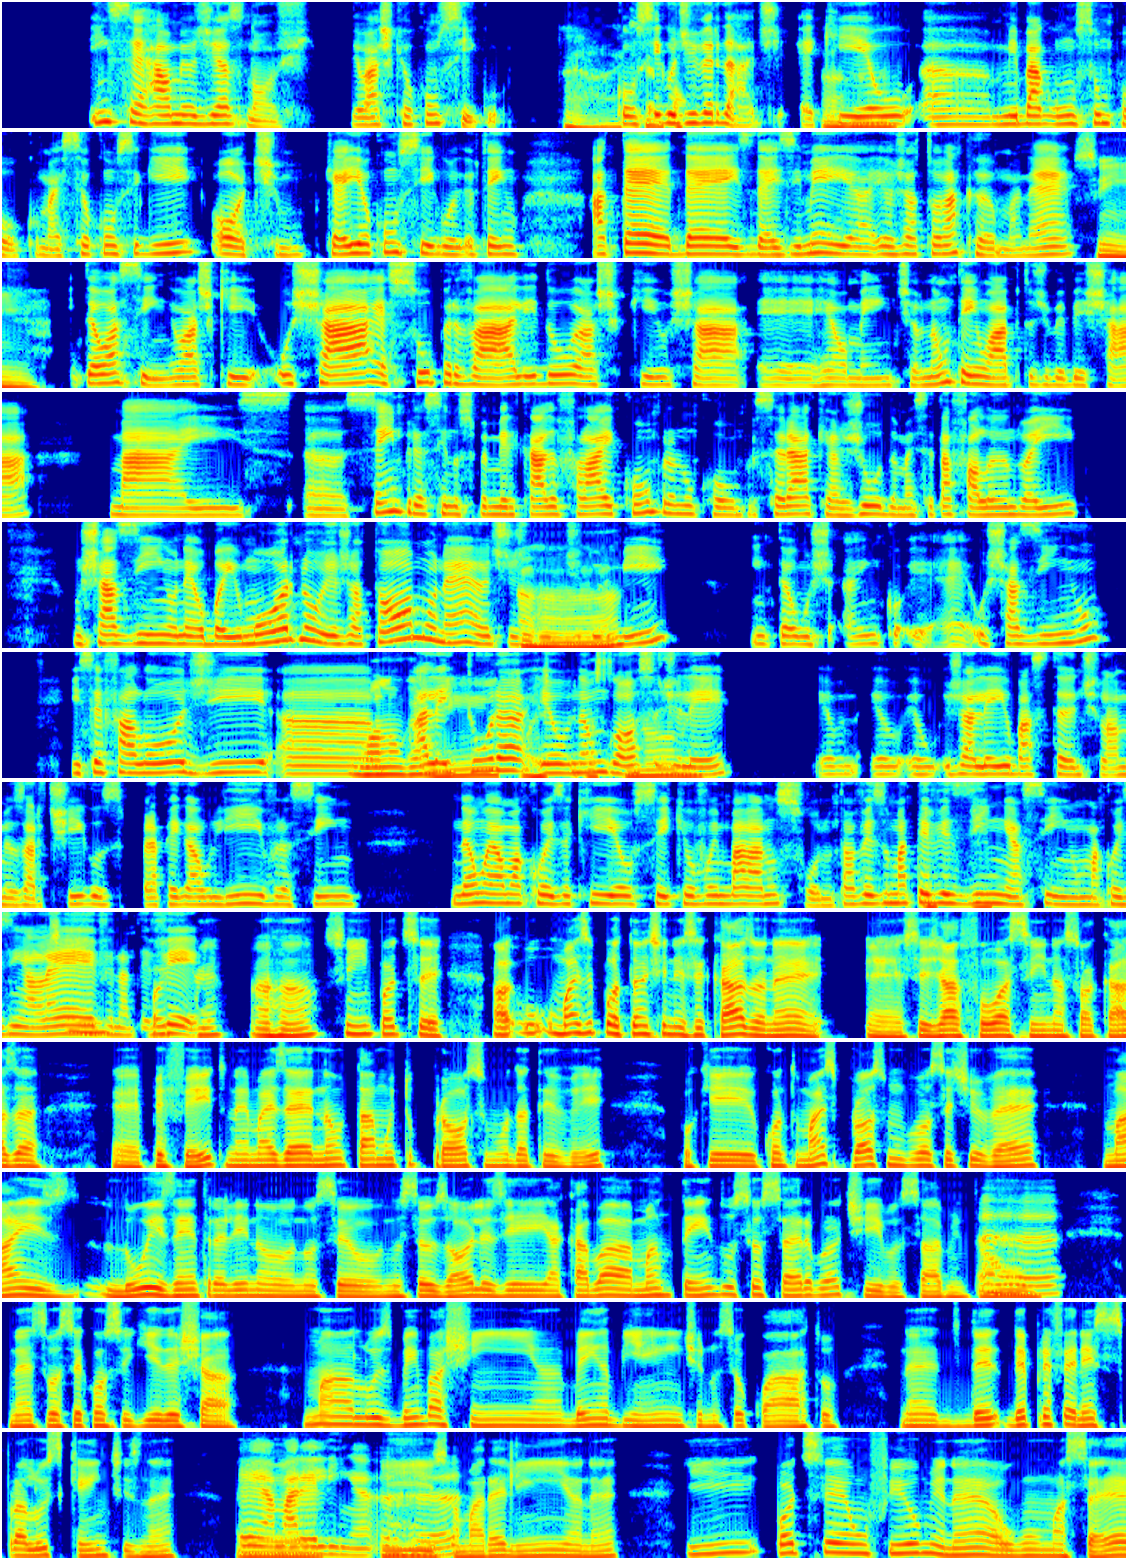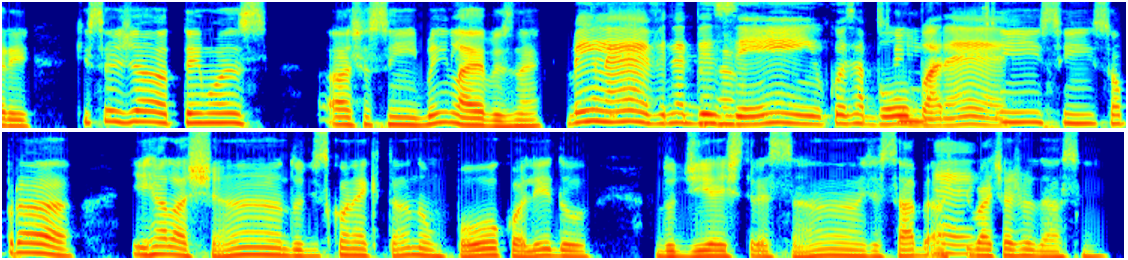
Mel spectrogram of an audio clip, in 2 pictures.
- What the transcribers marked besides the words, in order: tapping; other background noise
- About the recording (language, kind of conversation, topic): Portuguese, advice, Como posso estabelecer hábitos calmantes antes de dormir todas as noites?
- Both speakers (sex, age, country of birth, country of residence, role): female, 50-54, Brazil, United States, user; male, 35-39, Brazil, France, advisor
